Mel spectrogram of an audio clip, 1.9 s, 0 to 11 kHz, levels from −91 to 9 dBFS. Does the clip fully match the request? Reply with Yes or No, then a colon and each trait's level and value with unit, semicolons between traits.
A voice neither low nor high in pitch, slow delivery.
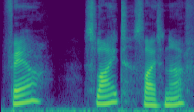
Yes: medium, 175 Hz; slow, 95 wpm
